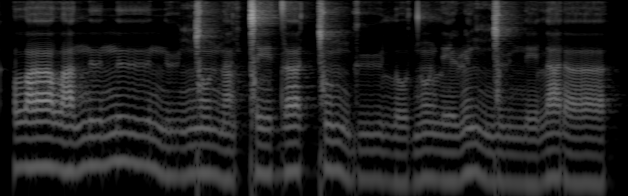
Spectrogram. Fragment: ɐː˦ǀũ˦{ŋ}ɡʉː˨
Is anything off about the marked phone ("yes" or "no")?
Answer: no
